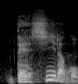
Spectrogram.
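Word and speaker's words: 弟子: 일본에서 제자 훈련의 목회를 한다는 게 여간 어려운 일이 아니라는 것을 일본말로 제자를 대시라고 발음하고 훈련을 큰렌이라고 발음합니다.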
